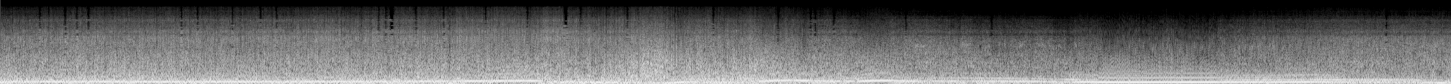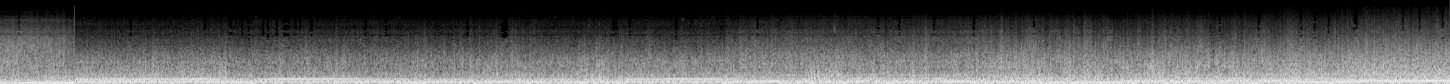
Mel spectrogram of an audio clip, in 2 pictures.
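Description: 2005 Dodge Neon's 2.0-litre single-cam four-cylinder engine running hard in a dirt-track race, heard from on board, its pitch dipping and rising a few times in the first half. About halfway through the hiss drops away and the engine settles to a steadier note.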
